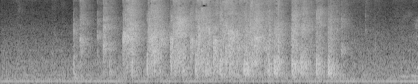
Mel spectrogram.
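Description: Audience applause: a short round of clapping that starts about a second in and dies away shortly before the end.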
